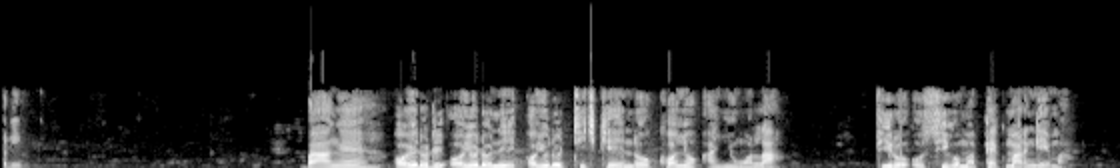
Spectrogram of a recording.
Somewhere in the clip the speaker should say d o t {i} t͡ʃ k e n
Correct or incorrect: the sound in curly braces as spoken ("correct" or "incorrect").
correct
